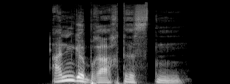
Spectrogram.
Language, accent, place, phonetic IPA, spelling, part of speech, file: German, Germany, Berlin, [ˈanɡəˌbʁaxtəstn̩], angebrachtesten, adjective, De-angebrachtesten.ogg
- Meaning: 1. superlative degree of angebracht 2. inflection of angebracht: strong genitive masculine/neuter singular superlative degree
